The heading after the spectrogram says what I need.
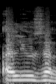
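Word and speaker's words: allusion: Achilles या अल्लू अर्जुन, अल्लू मैंने इसलिए लिया कि यहाँ पे अल्लू आया हुआ है, ALLU, बिल्कुल वही उच्चारण है, अल्लू, तो एल्यूजन है।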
